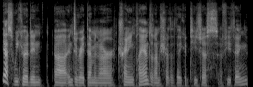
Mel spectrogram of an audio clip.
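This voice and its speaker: A man playing a calm, agreeable colony security chief in improvised tabletop roleplay. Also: lowish voice, brisk, dry recording, low-quality recording.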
